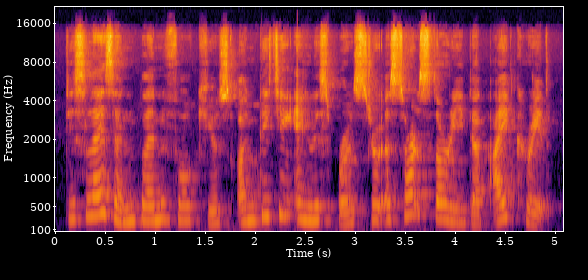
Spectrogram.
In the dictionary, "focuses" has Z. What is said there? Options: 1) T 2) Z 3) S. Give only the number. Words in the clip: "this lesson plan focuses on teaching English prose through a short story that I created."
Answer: 3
